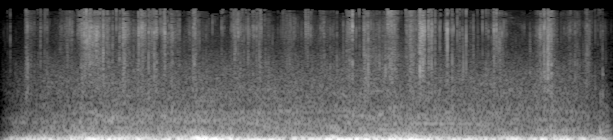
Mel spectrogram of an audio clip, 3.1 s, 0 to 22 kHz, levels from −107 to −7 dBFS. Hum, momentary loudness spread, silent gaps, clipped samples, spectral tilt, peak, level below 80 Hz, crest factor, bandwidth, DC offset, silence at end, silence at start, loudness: none; 10 LU; none; under 0.1%; -5.5 dB/octave; 0 dBFS; -18 dBFS; 16 dB; 16.5 kHz; under 0.1%; 0 s; 0.05 s; -25 LUFS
